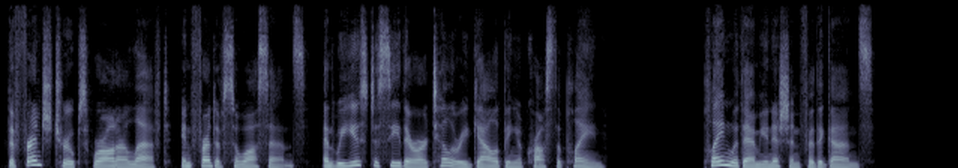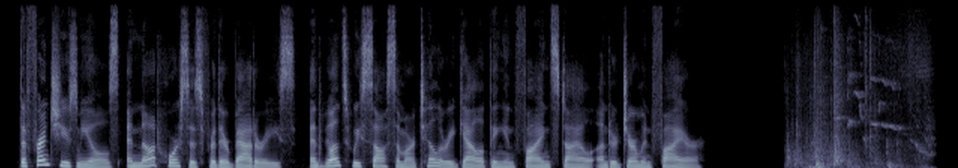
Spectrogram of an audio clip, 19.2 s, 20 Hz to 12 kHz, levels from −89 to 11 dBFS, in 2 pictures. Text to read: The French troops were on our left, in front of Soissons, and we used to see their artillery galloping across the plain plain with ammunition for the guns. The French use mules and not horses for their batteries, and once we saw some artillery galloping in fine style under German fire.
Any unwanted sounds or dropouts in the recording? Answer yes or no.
yes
